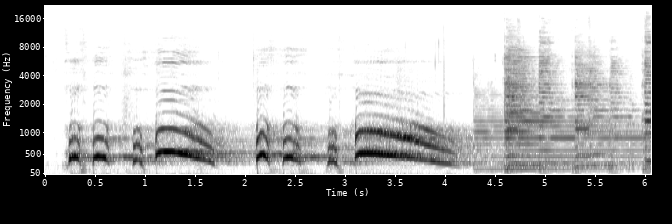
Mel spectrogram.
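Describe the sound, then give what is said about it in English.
An owl, up in the air with a letter in its mouth, hoots loudly in two repeated phrases of short notes followed by a long, falling hoot, ending in a burst of rustling, fluttering noise. “It's an owl with a letter in its mouth.”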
